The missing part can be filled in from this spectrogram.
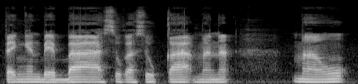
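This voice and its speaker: A man's voice: medium pitch, monotone, slow, sharp tone, clean tone. A man giving casual, rambling gossip commentary in a chatty way.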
